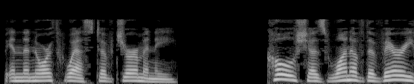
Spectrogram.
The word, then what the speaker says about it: Kölsch: Colonian or Kolsch, Colonian Kolsch pronunciation K, natively Kolsch Platt, is a small set of very closely related dialects or variants of the Ripuarian Central German group of languages.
